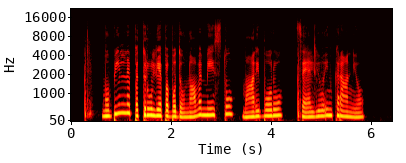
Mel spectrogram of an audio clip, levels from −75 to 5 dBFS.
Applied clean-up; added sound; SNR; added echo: neural mask model RNNoise.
